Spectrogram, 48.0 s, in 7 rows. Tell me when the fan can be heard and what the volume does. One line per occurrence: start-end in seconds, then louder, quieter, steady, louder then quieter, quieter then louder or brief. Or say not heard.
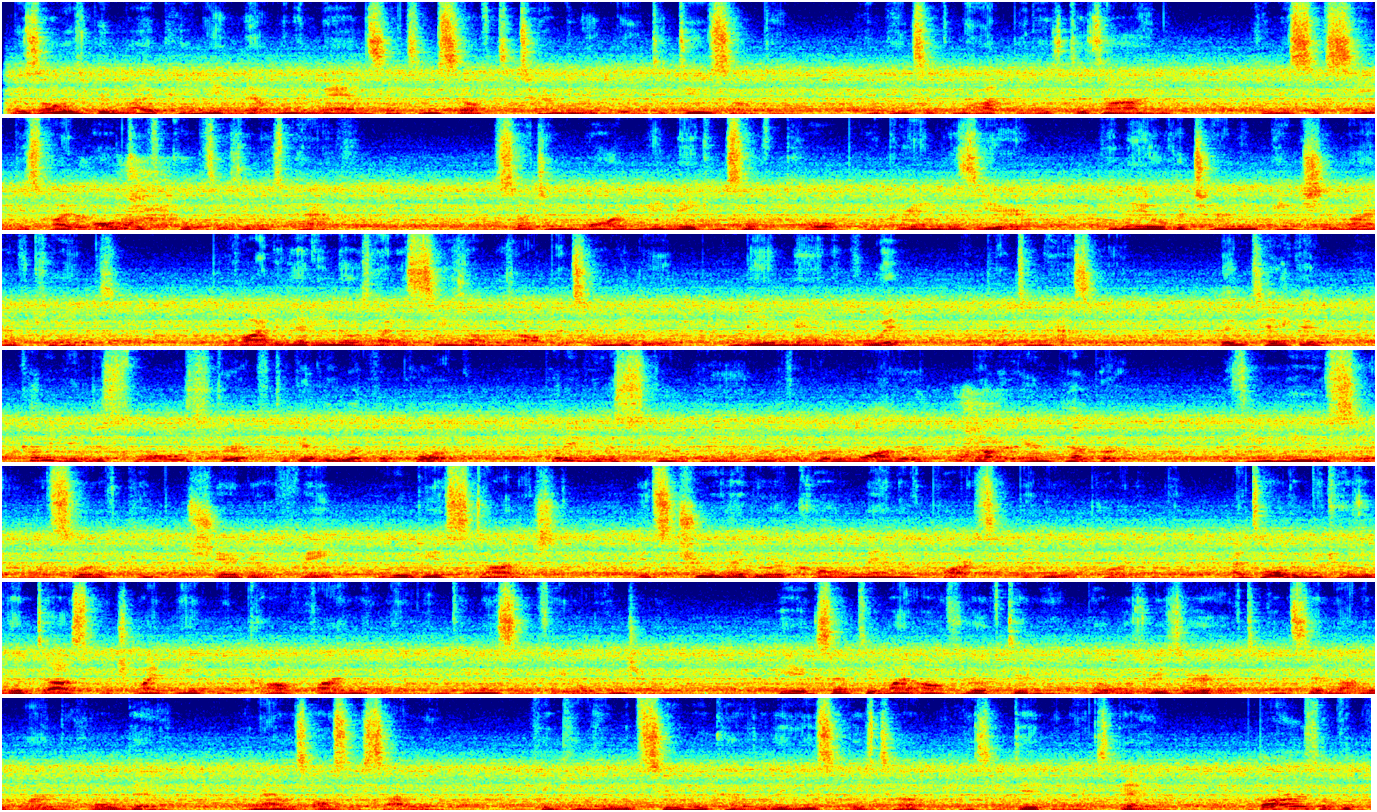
0.0-47.9 steady.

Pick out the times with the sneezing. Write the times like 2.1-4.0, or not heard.
7.2-7.8, 25.1-25.8.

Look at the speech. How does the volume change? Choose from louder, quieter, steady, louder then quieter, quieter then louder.
steady.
